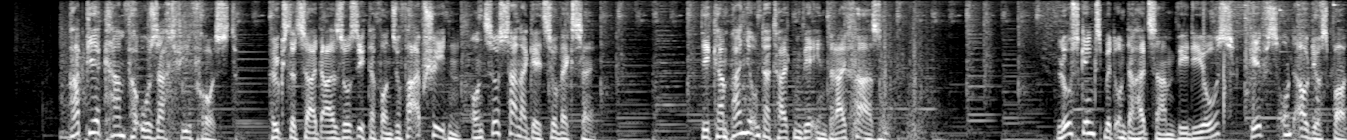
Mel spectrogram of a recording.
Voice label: overdubbing informative upbeat German

